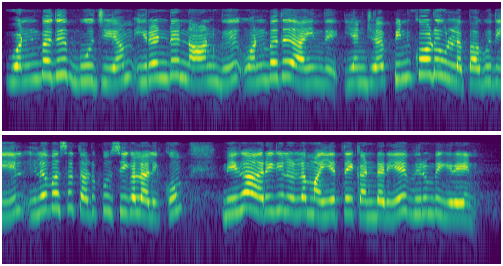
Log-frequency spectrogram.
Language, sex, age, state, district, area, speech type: Tamil, female, 18-30, Tamil Nadu, Cuddalore, rural, read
